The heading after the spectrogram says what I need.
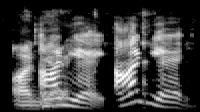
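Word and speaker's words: Aigner: So it's like, So yeah, I wasn't going to talk about the Agnew, but how do you say that correctly? Anye.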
